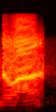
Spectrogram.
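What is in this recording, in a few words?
Speech Russian; Allied Flight; Digits; DCS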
